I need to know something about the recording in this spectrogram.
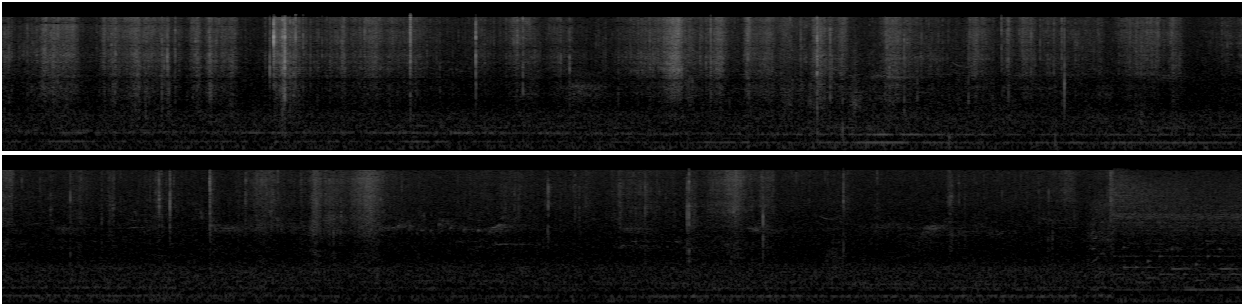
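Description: Faint steady buzz of a flying insect, with a few soft crackles and rustles of dry leaf litter scattered through it.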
